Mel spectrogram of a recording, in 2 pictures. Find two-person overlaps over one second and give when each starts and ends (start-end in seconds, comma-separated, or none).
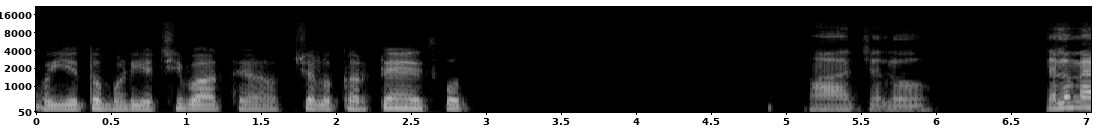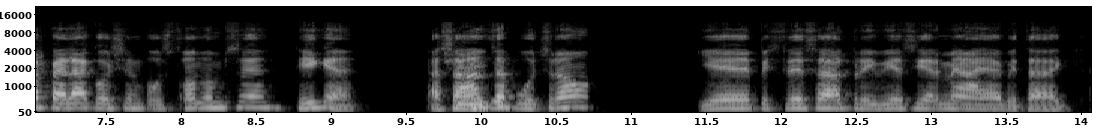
none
